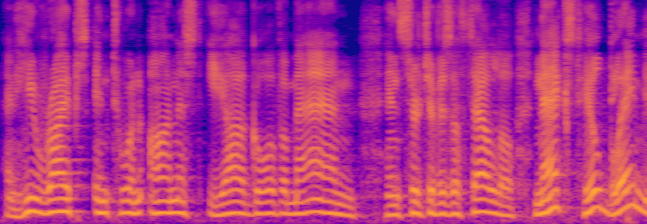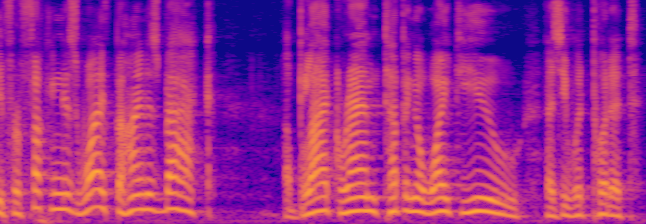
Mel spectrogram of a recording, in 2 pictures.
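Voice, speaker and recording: A man performing an intense, profane theatrical monologue with dramatic swings of pitch and volume. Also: normal speed. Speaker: solo stage performer.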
